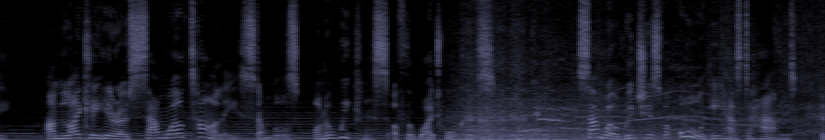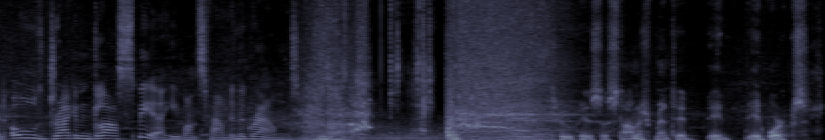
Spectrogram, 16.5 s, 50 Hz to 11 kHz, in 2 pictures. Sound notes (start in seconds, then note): 12.7 screeches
